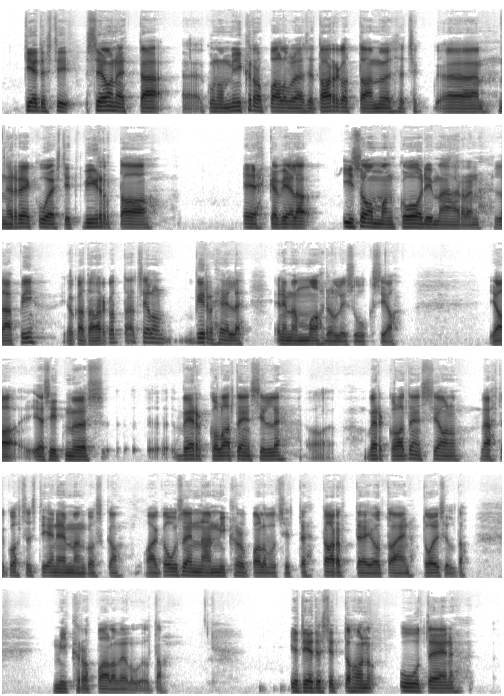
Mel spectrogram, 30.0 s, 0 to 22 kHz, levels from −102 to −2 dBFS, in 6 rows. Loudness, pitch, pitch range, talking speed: -19 LUFS, 115 Hz, 105-125 Hz, 100 wpm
